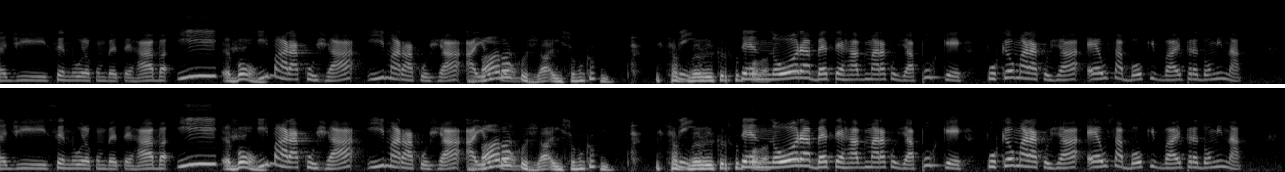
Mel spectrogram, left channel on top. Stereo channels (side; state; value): left; quieter; 4.5 dB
